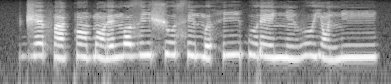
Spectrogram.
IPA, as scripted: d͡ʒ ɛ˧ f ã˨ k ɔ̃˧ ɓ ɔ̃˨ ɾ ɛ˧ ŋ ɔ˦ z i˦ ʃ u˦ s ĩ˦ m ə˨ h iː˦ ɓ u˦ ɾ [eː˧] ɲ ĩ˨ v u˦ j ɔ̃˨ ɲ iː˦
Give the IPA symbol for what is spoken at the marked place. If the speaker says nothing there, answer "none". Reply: eː˧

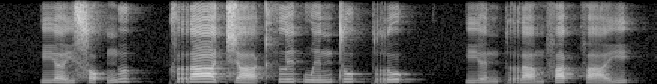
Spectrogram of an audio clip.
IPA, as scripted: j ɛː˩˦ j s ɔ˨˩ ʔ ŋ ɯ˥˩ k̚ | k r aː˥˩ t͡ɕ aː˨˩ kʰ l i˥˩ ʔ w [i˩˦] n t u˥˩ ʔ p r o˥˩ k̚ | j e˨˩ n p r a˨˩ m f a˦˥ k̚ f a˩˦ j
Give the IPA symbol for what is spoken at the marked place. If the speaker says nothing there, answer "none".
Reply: i˦˥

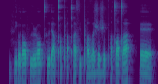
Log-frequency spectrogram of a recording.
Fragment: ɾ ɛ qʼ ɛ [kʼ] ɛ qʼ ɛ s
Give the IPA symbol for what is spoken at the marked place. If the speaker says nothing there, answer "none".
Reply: pʼ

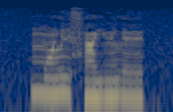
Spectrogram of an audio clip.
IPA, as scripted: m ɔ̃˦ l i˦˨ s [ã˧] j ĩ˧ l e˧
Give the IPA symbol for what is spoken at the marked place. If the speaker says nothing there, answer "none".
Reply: ã˧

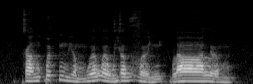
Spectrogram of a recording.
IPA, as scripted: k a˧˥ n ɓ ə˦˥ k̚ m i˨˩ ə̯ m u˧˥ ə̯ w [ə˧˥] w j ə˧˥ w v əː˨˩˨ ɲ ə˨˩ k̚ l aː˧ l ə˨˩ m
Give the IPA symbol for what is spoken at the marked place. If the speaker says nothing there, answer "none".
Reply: ə˨˩˦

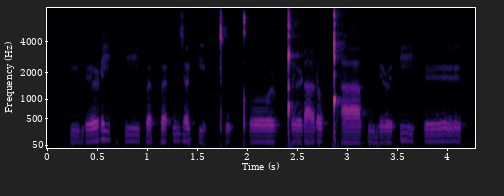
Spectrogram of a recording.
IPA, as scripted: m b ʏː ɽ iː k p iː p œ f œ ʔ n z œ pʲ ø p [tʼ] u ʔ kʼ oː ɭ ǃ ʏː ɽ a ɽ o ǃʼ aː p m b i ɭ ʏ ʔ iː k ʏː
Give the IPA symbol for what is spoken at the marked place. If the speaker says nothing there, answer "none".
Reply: tʼ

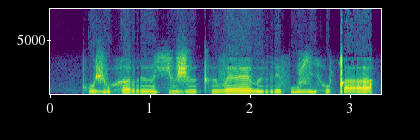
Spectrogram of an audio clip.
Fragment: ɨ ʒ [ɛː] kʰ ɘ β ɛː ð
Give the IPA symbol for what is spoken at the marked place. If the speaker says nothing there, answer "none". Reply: ɘː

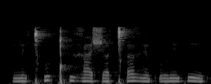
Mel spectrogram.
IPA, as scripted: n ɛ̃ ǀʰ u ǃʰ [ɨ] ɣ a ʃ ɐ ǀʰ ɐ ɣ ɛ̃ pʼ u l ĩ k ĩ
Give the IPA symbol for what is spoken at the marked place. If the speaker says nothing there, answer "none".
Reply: ɨ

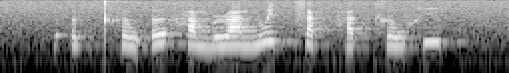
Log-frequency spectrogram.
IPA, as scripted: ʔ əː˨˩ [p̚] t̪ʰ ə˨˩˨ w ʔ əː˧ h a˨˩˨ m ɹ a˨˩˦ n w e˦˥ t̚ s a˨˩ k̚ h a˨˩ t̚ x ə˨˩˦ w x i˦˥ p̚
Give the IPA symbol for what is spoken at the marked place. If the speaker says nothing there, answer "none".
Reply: k̚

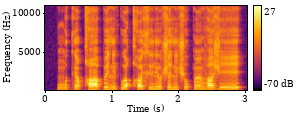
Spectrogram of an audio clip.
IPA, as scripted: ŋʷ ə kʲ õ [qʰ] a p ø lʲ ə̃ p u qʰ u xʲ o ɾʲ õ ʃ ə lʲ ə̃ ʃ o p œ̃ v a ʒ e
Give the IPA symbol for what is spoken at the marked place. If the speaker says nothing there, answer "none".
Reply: qʰ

